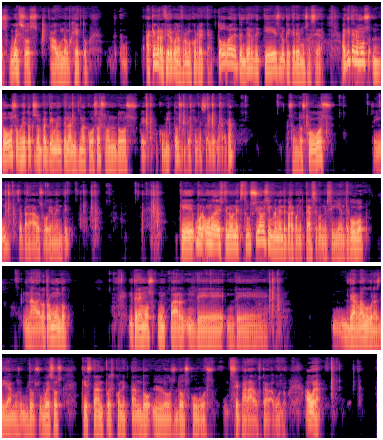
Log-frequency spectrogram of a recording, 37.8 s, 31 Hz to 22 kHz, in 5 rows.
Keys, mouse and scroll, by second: 9.3 scroll down 2, 9.8-10.3 shift+middle drag, 11.1 Tab, 11.8 ctrl+Tab, 13.0 ctrl+middle click, 13.1 click, 13.2 middle drag, 13.8-14.2 drag, 14.6 ctrl+z, 15.0 ctrl+drag, 15.6-16.0 ctrl+drag, 16.0 ctrl+z, 16.7 drag, 17.1-17.5 drag, 17.6 ctrl+z, 17.9 ctrl+drag, 18.5-18.9 drag, 18.8 ctrl+z, 25.6 click, 26.3 right click, 26.7 right click, 27.5 right click, 28.8 ctrl+Tab, 37.7-37.8 shift+middle drag.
